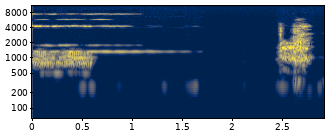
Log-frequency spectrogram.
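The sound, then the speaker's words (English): A telephone rings with a bright, sustained electronic tone that fades out, followed after a pause by another short, harsh burst of sound. “Answer the phone, Ruth.”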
